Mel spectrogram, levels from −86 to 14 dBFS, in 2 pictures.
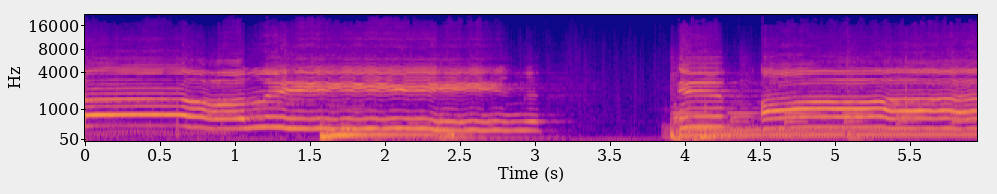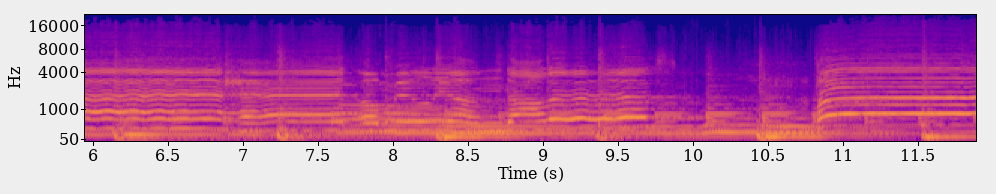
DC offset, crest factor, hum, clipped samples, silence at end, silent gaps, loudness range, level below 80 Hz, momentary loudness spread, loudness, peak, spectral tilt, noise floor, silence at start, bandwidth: under 0.1%; 14 dB; none; under 0.1%; 0 s; none; 2 LU; -40 dBFS; 6 LU; -17 LUFS; -4 dBFS; -5 dB/octave; -50 dBFS; 0 s; 20 kHz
